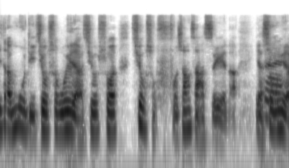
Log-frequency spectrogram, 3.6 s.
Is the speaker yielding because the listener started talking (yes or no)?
no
